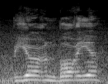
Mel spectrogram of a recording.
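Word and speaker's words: Björn Borg: it's told you remember Bjorn Borg or as my wife says she's Swedish so she knows Buuren Borya that's how you see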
